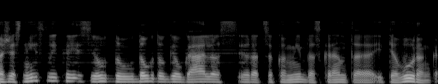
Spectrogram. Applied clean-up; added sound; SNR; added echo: neural mask model DeepFilterNet 3.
